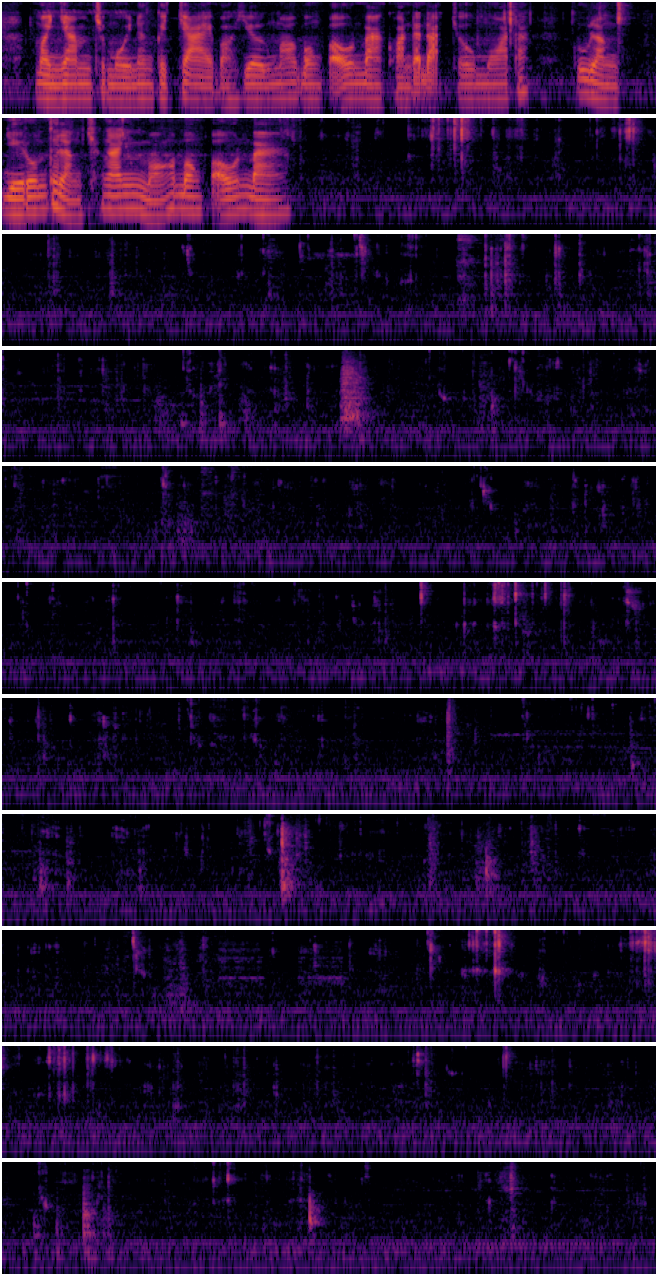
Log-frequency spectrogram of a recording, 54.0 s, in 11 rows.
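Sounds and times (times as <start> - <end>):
quiet chewing: 0.0 - 53.9
beetle shells crunching: 0.2 - 23.4, 41.6 - 53.9.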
